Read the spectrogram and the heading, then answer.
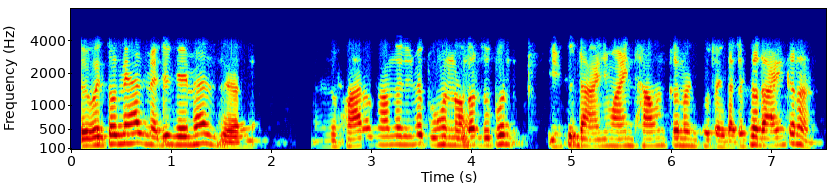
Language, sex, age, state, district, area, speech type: Kashmiri, male, 45-60, Jammu and Kashmir, Kulgam, rural, conversation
